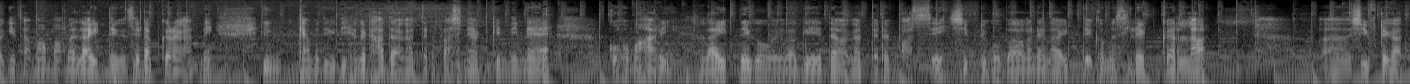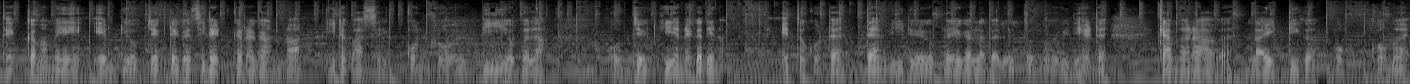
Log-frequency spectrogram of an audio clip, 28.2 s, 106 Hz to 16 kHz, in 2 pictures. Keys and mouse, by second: 0.4 g, 2.8-3.9 middle drag, 5.0 ctrl+middle click, 5.5-6.3 middle drag, 6.5 ctrl+middle click, 9.0-9.5 shift+drag, 11.9-13.4 middle drag, 18.8 ctrl+p, 21.1 middle drag, 21.9-22.2 middle drag, 22.5 shift+middle drag, 23.8-28.2 drag.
